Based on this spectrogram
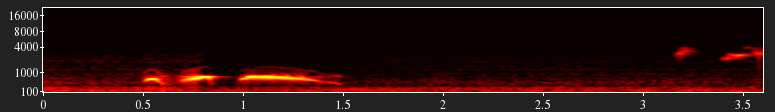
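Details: Single three-part coo from a spotted dove used as a decoy, Liu Tan style, with two short notes and a long falling note, followed by brief high chirps from another bird.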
